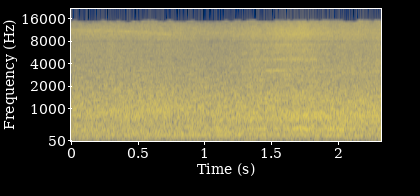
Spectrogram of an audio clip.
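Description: Road traffic noise from a passing vehicle: a steady rush that grows slightly louder toward the end.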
